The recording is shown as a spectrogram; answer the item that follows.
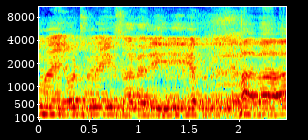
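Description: A man's voice chanting a mournful majlis lament in long, wavering held notes.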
